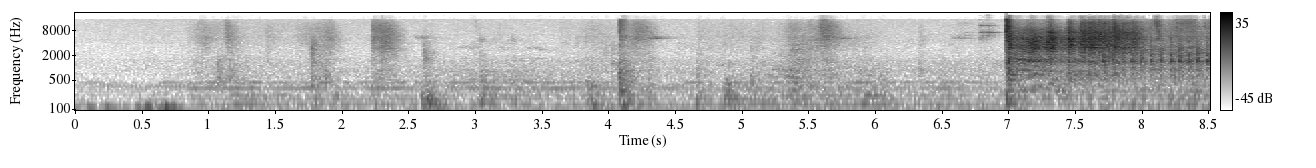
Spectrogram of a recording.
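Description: A 1966 Ford Mustang engine, long dormant, with the air cleaner lid off and fresh fuel in the carburetor bowls, cranks in short uneven bursts before suddenly catching and running loud and steady near the end.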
